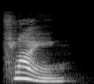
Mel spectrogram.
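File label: "flying", British English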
